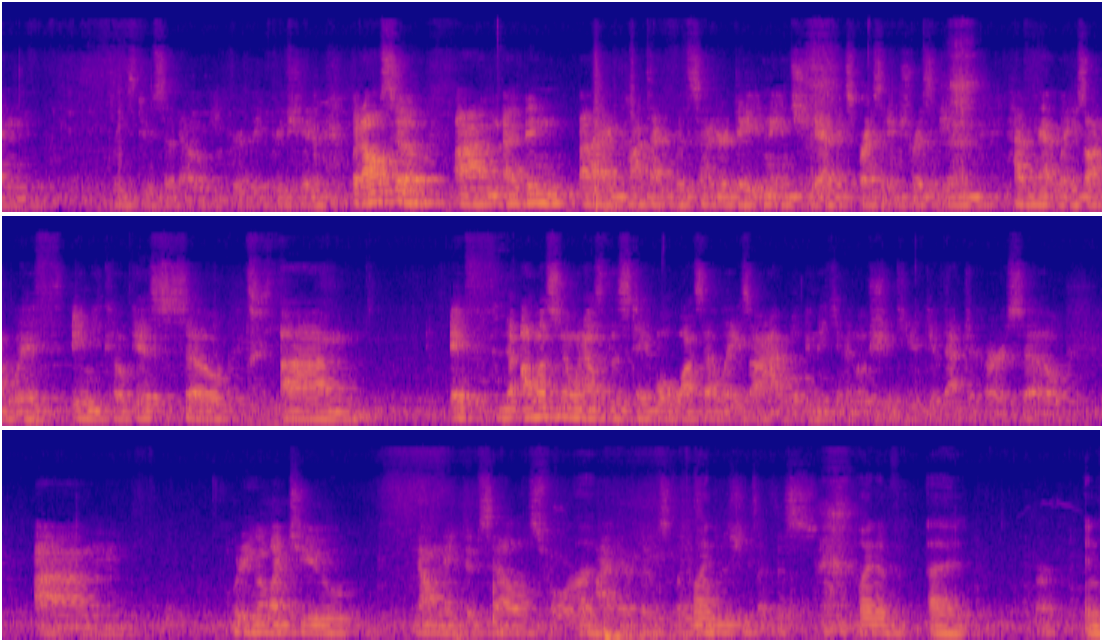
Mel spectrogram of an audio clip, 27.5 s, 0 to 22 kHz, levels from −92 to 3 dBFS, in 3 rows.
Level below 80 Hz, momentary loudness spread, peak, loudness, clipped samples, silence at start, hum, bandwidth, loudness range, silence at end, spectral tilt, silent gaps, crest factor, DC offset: -56 dBFS; 14 LU; -14 dBFS; -38 LUFS; under 0.1%; 0 s; none; 16 kHz; 7 LU; 0 s; -5.5 dB/octave; none; 22 dB; under 0.1%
